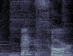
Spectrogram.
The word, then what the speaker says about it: Bexar: the county tax office and they might say Bexar County.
